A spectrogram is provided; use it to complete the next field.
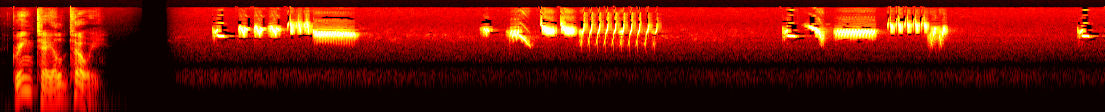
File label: Green-tailed Towhee, Songs of Birds of North America; Western USA; Western USA Songbirds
